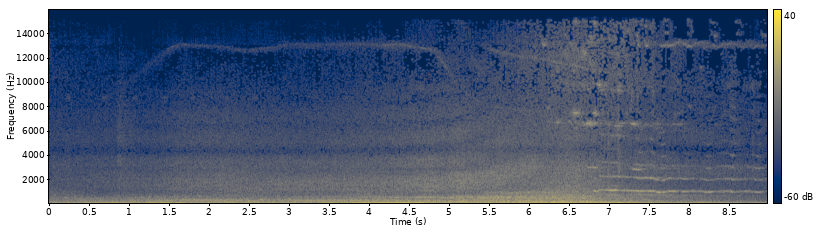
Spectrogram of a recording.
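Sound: bus driving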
